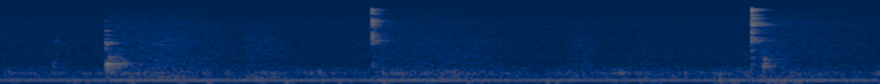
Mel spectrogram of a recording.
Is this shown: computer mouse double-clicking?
yes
